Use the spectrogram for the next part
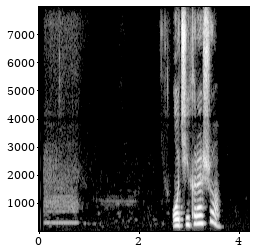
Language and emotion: Russian, positive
